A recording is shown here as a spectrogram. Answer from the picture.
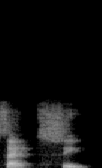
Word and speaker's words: tsetse: pronunciations for this is set C okay uh you you can think of like this set C okay where the t is not very prominent like set okay set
